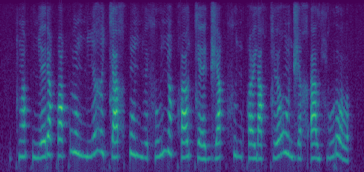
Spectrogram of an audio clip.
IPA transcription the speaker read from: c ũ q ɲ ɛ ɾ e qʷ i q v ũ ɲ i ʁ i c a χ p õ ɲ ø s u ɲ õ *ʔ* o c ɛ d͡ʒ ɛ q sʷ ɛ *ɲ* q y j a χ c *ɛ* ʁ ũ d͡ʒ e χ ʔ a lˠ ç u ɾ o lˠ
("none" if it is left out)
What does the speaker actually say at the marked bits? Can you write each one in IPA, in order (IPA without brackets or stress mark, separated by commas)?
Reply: qʰ, ɲ, ø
